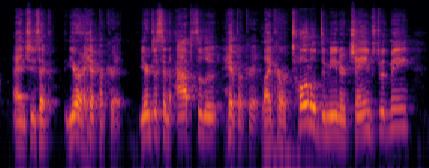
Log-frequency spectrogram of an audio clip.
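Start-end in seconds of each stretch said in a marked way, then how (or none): none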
